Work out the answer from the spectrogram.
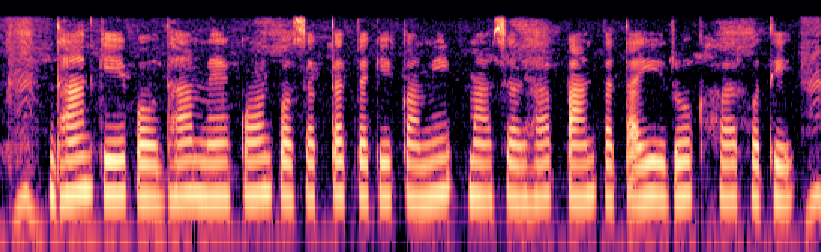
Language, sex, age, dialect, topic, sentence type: Chhattisgarhi, female, 25-30, Eastern, agriculture, question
